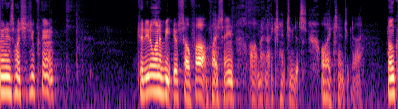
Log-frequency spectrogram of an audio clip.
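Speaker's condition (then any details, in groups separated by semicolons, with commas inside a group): Cerebral palsy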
